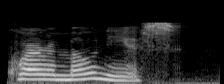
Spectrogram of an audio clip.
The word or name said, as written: querimonious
